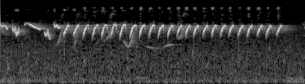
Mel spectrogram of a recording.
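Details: White-eye (pleci) singing in the 'nembak ziperrr' style: a fast, high, sharply clipped trill of identical notes, about nine per second, held steadily for nearly three seconds before stopping.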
